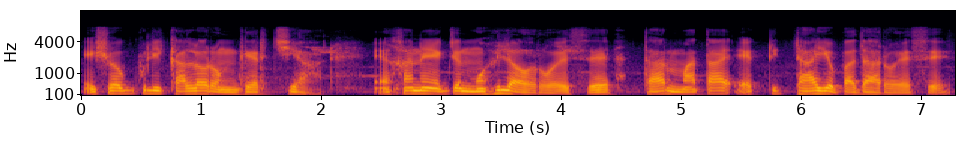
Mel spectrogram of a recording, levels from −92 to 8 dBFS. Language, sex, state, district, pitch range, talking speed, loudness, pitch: Bengali, male, Assam, Hailakandi, 95-125 Hz, 115 wpm, -15 LUFS, 110 Hz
